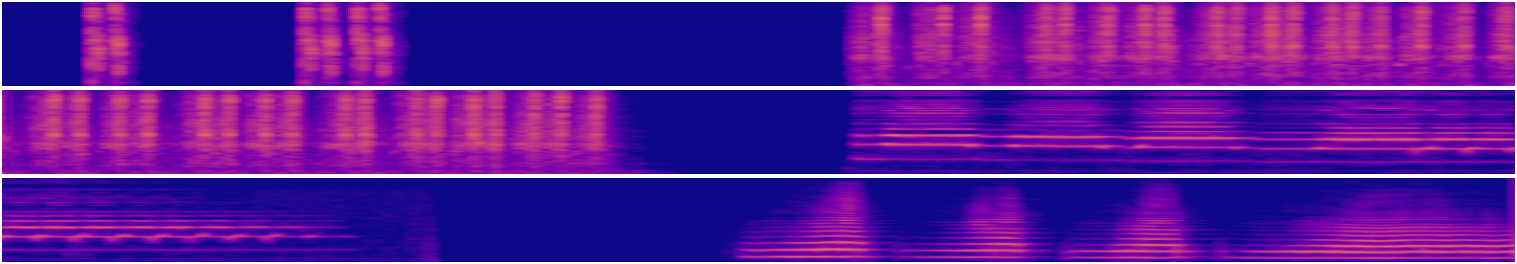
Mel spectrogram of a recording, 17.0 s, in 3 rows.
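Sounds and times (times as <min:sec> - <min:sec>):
typing keystrokes: 0:01.2 - 0:01.5, 0:03.2 - 0:08.0
mechanical typewriter typing: 0:03.2 - 0:08.1.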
